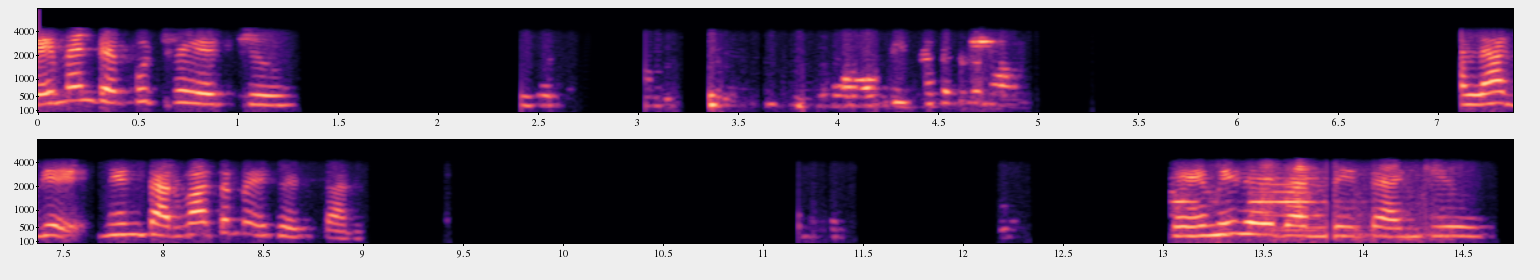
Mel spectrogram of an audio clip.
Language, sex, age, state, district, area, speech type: Telugu, female, 30-45, Telangana, Bhadradri Kothagudem, urban, conversation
